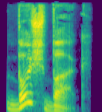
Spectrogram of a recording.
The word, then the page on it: bushbuck: British English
